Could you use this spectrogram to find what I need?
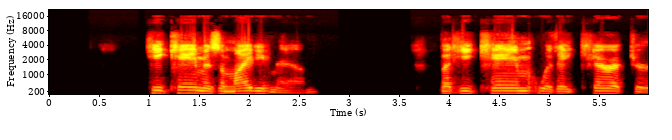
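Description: An elderly man speaks calmly through an online call microphone.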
